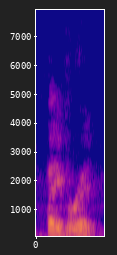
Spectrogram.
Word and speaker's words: favorite: Some of my favorite, and remember, a lot of people reduce favorite to just two syllables.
